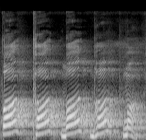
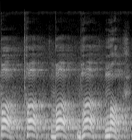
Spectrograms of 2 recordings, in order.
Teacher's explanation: जब आप इन वर्णों का उच्चारण करेंगे तो देखिए आपके ओठ आपस में टकरा रहे हैं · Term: ओष्ठ व्यंजन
